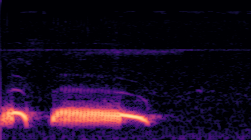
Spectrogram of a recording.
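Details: Morning call of a decoy spotted dove luring wild doves: one short hollow note, a pause, then a long, burry, slightly quavering coo that falls away at the end.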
